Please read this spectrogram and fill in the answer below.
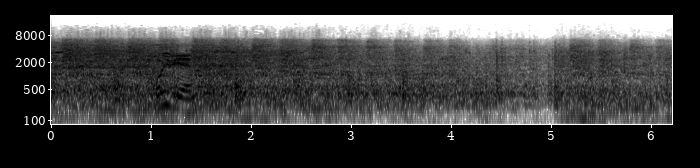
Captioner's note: stationmaster speaks Spanish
